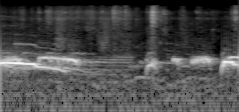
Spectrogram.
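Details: Caged puter dove giving a melodious slow 'senggang' coo: a long falling coo, a quieter murmured pause, then a sharp short note that starts the next phrase.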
